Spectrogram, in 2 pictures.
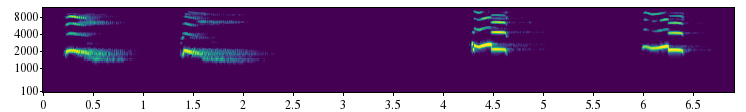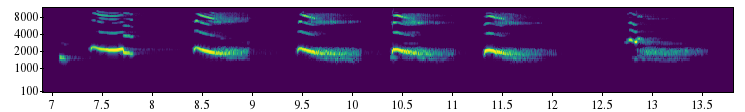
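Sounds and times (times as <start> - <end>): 
bird song of clear whistled notes: 0.1 - 2.3, 4.3 - 5.0, 6.0 - 12.0, 12.7 - 13.6.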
